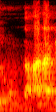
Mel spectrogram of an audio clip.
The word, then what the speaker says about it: ممتحنہ: ممتحن یعنی امتحان لینا۔ اس کا ایک تلفظ ممتحنہ بھی کیا جاتا ہے۔ تو بہرحال یہ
